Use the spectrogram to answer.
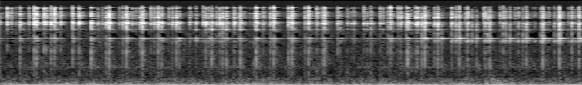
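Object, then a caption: Glass fish figurine. A glass fish figurine is tapped and scratched, giving rapid, bright clinks and chime-like glassy ticks that ring only briefly. A steady low hum runs underneath throughout.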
